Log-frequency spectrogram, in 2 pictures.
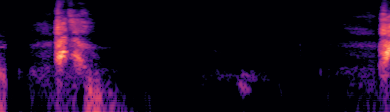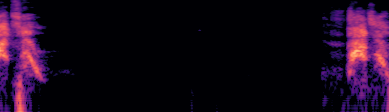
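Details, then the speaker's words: Person deliberately fake-sneezing at a dog: three sharp, forceful 'achoo' bursts a few seconds apart in a quiet room. "Achoo! Pretending to sneeze on my dog. Fake sneeze at your dog."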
